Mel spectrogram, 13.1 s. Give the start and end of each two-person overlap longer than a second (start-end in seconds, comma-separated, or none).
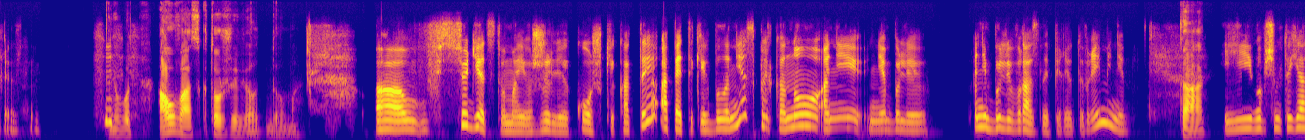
none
